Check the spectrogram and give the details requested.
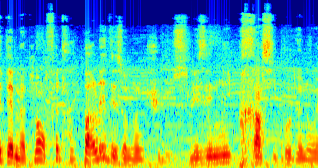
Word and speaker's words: homunculus: Et dans Fullmetal Alchemist, les homunculus, qui là sont prononcés en latin d'une part pour différencier et d'autre part car dans le manga on dit homunculus.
